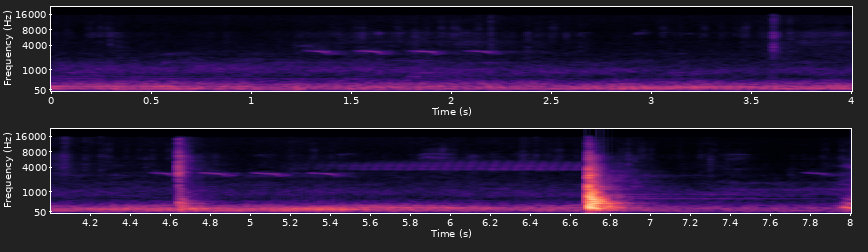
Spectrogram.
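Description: A low steady rumble with a small bird's four quick high chirps twice, and one sharp crack about seven seconds in, the loudest sound, beside a wood fire burning in a steel fire pit.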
